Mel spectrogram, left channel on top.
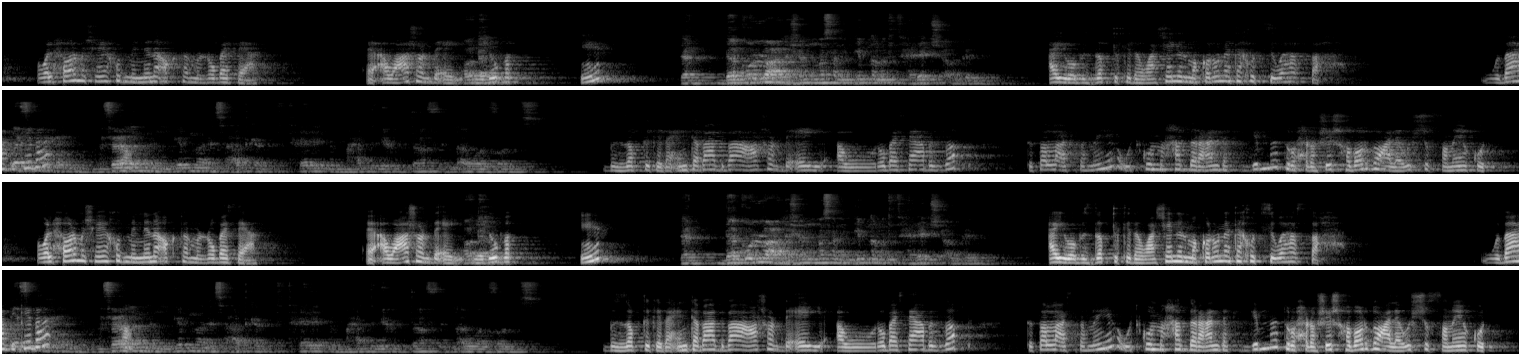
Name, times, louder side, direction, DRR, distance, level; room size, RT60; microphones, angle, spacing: voice 1, 0.4-2.6 3.6-5.0 5.8-6.0 10.5-13.4 14.8-15.7 16.4-16.5 21.2-24.7 25.5-30.0, right 8 dB, 90° right, 15 dB, 0.4 m, -20 dB
voice 2, 6.8-9.8 15.2-20.5, left 1 dB, 40° right, -6 dB, 5.2 m, -33 dB
15.0 x 5.8 x 9.2 m, 0.94 s
head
